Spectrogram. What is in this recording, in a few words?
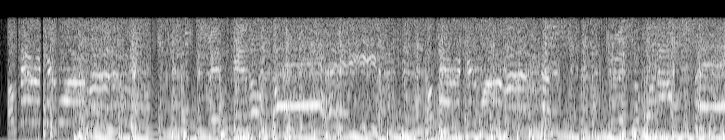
woman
